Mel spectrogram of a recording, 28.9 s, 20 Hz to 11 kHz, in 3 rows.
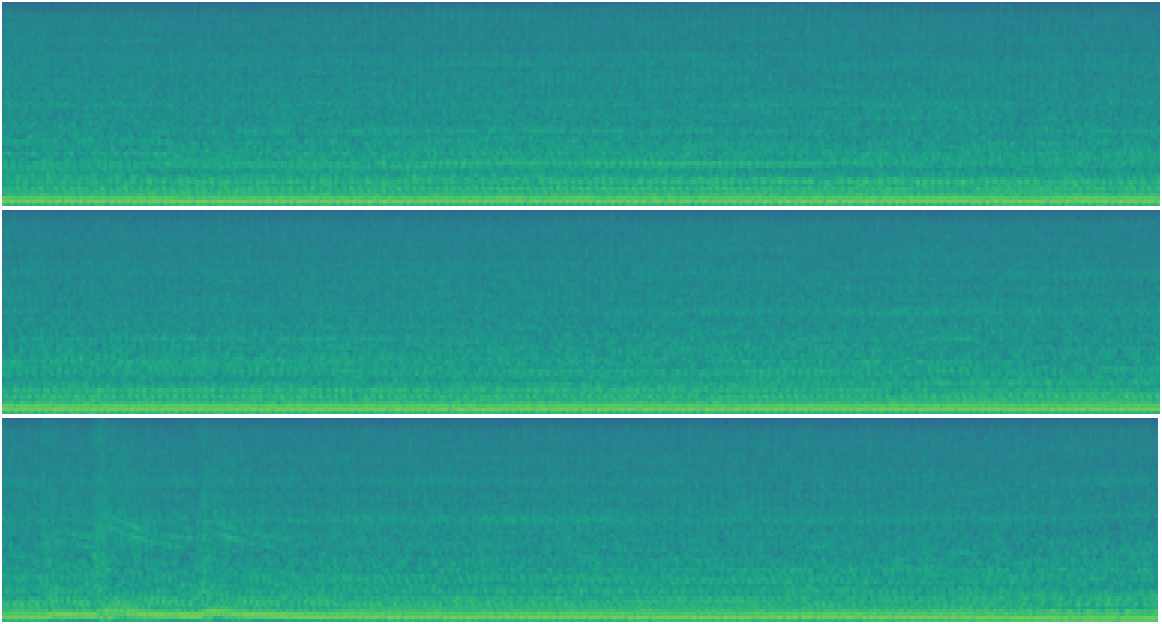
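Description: Chevy 350 small-block V8 with a Comp Cams solid-lifter camshaft running steadily on an engine test stand through long headers and mufflers, held up at speed for the cam break-in. About two-thirds of the way through it is revved up briefly twice, and near the end its speed eases down slightly.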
